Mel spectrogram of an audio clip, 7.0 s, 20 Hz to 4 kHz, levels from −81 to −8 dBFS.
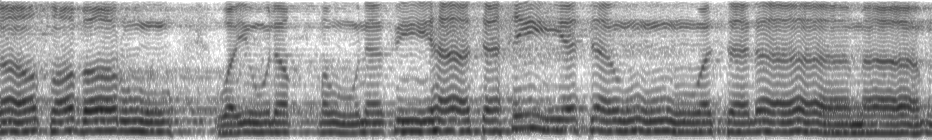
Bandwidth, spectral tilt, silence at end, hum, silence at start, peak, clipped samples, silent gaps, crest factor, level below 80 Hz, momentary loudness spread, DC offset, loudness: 4 kHz; -10.5 dB/octave; 0 s; none; 0 s; -10 dBFS; under 0.1%; none; 14 dB; -68 dBFS; 5 LU; under 0.1%; -24 LUFS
